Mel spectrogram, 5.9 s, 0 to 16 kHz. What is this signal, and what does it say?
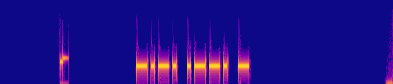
Morse code, heard as a keyed tone, about 22 wpm, 700 Hz. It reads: CPT
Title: USA Call Sign Postfixes - 3 Letters 22wpm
